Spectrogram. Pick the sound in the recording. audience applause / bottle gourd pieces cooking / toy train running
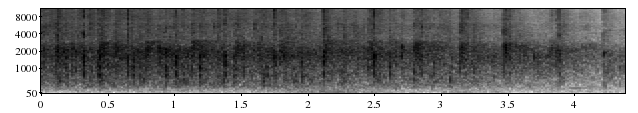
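audience applause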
